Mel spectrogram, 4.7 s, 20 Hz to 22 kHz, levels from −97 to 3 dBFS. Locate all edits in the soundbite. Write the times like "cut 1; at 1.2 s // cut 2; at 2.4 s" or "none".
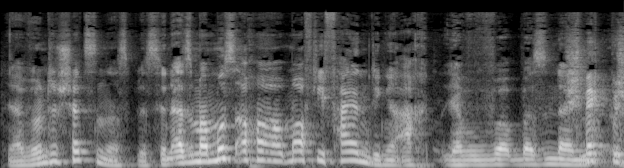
cut 1; at 3.2 s

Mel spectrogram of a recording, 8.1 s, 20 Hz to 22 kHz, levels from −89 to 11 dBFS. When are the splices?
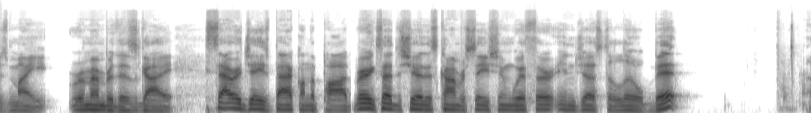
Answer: cut 1; at 2.1 s

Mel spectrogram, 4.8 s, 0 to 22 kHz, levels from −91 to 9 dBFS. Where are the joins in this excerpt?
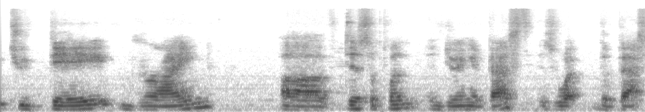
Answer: none

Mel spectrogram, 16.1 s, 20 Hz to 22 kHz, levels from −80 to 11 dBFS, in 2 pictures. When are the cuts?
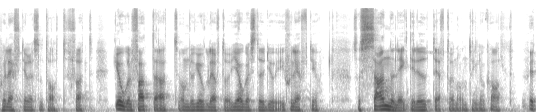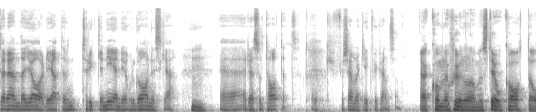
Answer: cut 1; at 7.9 s

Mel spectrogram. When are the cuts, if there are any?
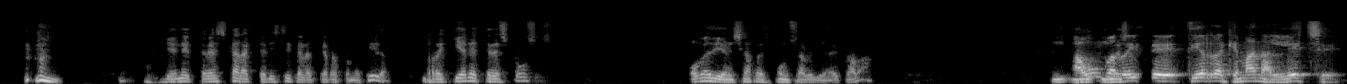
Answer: cut 1; at 1.3 s

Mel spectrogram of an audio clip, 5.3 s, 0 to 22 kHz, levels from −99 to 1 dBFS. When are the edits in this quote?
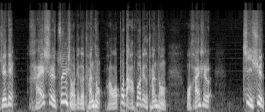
none

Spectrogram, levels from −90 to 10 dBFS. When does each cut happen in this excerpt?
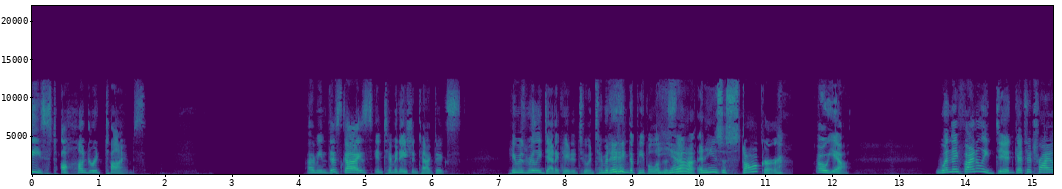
none

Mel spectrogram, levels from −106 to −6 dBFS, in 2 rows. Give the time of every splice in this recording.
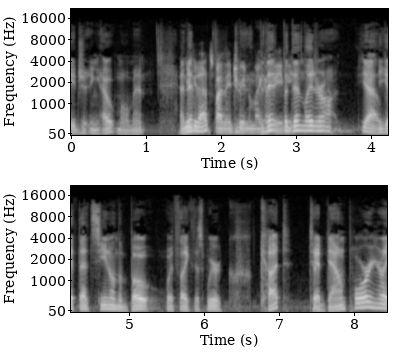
cut 1; at 4.1 s // cut 2; at 7.5 s

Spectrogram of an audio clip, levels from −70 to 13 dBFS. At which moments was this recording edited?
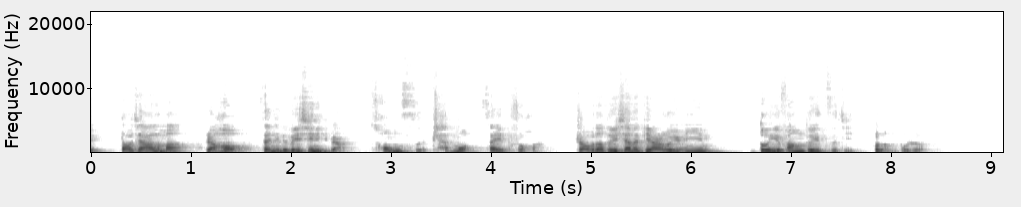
cut 1; at 4.8 s

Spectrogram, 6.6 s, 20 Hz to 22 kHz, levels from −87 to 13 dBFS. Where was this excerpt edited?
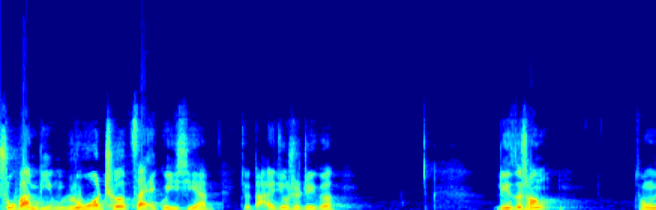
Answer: cut 1; at 2.2 s

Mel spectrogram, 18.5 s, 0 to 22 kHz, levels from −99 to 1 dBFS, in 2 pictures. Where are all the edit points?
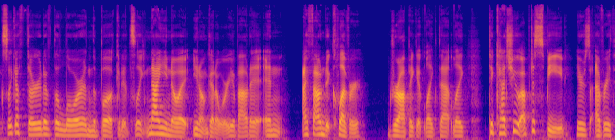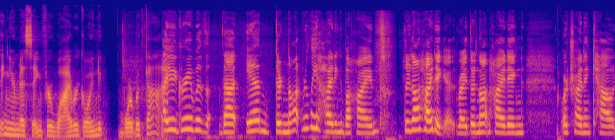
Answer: none

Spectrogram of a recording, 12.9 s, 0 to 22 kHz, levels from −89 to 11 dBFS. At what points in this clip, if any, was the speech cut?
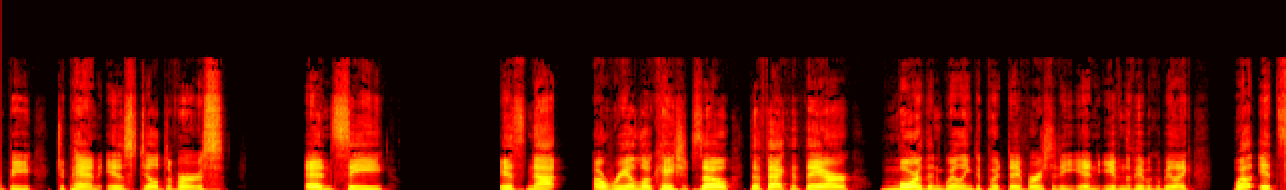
cut 1; at 6.9 s

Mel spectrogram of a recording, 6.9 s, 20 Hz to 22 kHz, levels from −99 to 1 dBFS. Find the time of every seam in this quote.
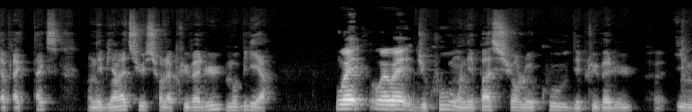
cut 1; at 4.1 s

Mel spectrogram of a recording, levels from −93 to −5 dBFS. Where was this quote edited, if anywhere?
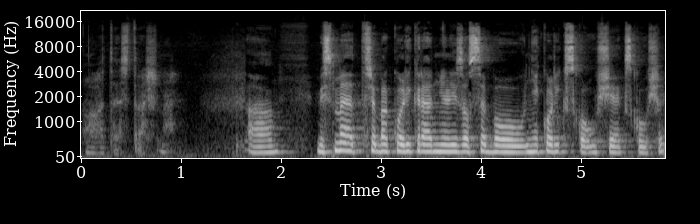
cut 1; at 1.6 s

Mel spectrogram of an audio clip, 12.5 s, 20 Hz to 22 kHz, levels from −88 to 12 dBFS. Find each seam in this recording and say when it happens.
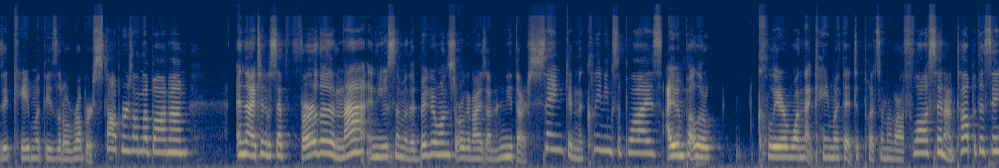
cut 1; at 8.3 s // cut 2; at 11.3 s

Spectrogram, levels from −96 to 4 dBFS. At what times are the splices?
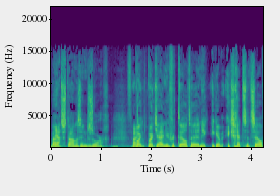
none

